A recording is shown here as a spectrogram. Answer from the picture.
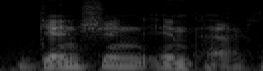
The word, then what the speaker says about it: Genshin Impact: Genshin Impact. Is that how you pronounce that? – I believe so, yeah.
